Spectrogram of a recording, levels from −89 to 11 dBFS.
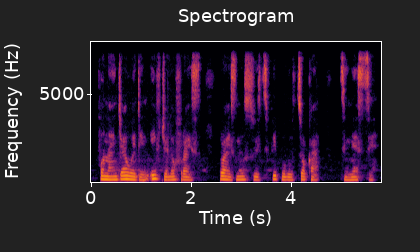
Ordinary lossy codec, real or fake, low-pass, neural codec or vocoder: none; real; 7.2 kHz; none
